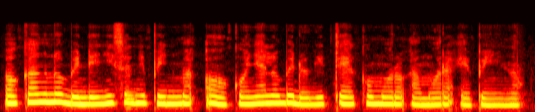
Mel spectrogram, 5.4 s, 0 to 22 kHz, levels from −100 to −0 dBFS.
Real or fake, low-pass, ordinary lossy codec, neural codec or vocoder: fake; 9.9 kHz; none; vocoder, 22.05 kHz, 80 mel bands, WaveNeXt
